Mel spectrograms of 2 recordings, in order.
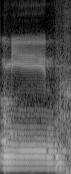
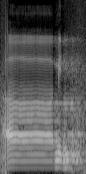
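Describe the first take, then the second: First: The first vowel is short. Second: The first vowel is drawn out long. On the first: The speaker calls it right. "yang benar mengucapkan adalah amin" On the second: The speaker calls it wrong. "atau mungkin panjangnya di depan"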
